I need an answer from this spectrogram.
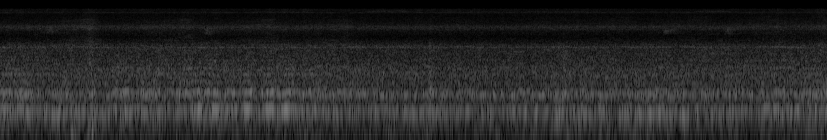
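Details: Steady colony drone of Apis cerana, the Asian honey bee, during a honey harvest from an old wooden hive box with a used asbestos lid; an even, unbroken hum with faint scattered clicks, no voices.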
